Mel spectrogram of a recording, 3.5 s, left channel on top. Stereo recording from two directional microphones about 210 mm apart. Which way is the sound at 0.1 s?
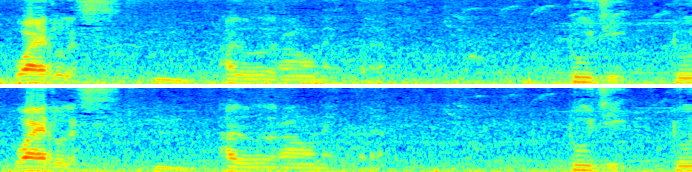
15° left (ahead or behind).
